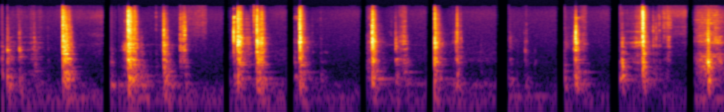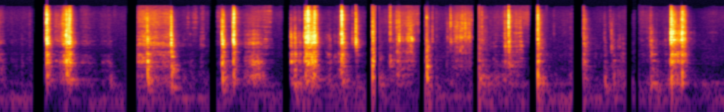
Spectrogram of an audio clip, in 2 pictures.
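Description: Glass dropper bottles clink as they are set on a plastic shelf.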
